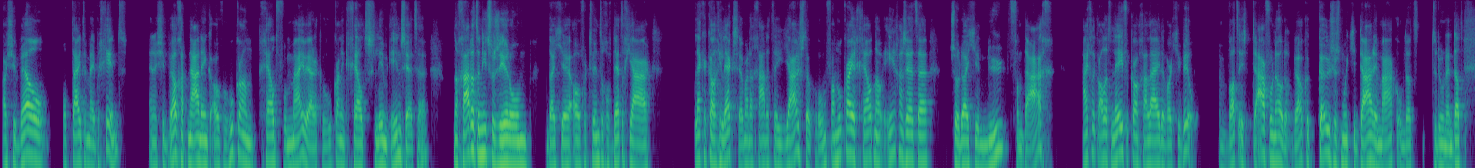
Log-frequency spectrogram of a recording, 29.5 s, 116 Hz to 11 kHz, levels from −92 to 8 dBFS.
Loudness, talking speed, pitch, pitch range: -24 LUFS, 185 wpm, 125 Hz, 115-140 Hz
